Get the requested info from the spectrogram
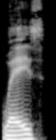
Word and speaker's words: Waze: Waze for traffic. Waze. You never heard of Waze? It's a... – Oh, W-A-Z-E.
